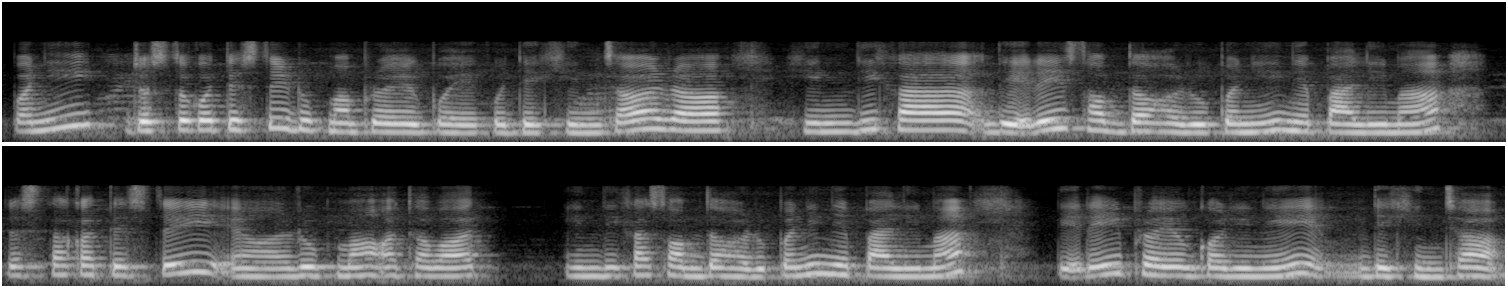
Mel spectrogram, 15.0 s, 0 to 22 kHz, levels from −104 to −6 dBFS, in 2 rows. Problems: continuous background conversations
